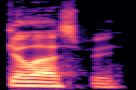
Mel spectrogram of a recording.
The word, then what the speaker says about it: Gillespie: G it's Gilespie it's Gillespie well I think for some reason humans are just uh FES matter with you dude it's not a j bro it could be nope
